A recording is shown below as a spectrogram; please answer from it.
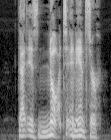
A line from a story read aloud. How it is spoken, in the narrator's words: I growled the words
